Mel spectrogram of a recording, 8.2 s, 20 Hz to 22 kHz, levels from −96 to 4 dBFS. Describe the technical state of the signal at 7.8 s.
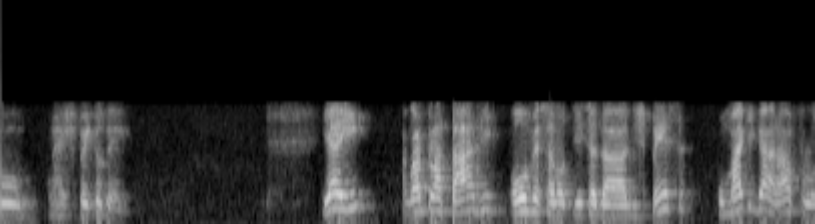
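At 7.8 s the whole thing is still running through the GSM full-rate codec: the band sits at roughly 200 Hz to 3.7 kHz, and the pulse-driven vocal-tract model gives the speech that plainly audible buzzy, gravelly edge, which fits the old 13 kbps full-rate coder.

On top of that, from 7.39 s to the end at 8.15 s the level drops abruptly by about 6 dB. That's most likely one channel dropping out before the mono sum.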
